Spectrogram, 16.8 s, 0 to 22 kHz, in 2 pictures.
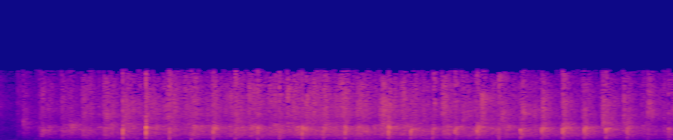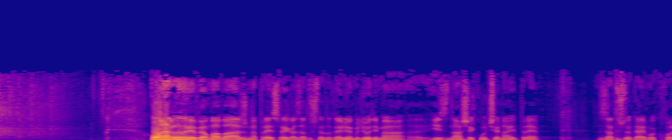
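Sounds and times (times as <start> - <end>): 
audience applause at an award ceremony: 0.0 - 9.3
rhythmic unison clapping by an audience: 0.0 - 9.6
speech: 10.3 - 15.3, 15.9 - 16.8.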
